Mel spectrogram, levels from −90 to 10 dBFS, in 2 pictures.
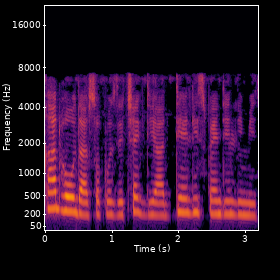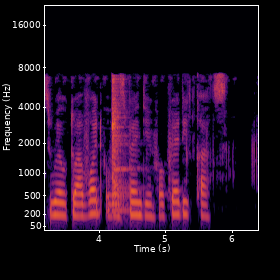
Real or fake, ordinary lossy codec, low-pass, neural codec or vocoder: real; MP3, 48 kbps; 7.2 kHz; none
